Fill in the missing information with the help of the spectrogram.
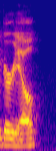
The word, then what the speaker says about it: Gurriel: I was looking at Lourdes Gurriel. – You get the name right. That's it, I think, for me. – I would play Gurriel.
